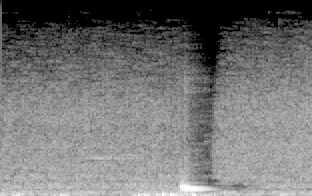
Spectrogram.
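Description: Steady low hiss of room and microphone noise, with one brief murmur of a man's voice about a second and a half in.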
